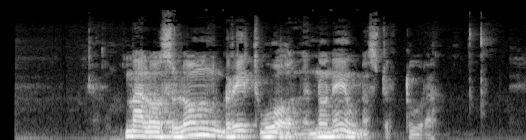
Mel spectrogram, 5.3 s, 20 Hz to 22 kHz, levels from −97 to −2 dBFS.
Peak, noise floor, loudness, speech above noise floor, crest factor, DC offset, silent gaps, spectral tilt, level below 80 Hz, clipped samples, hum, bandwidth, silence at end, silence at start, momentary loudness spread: -2 dBFS; -53 dBFS; -12 LUFS; 41 dB; 12 dB; under 0.1%; none; -7 dB/octave; -42 dBFS; under 0.1%; none; 10 kHz; 0.95 s; 1.25 s; 18 LU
